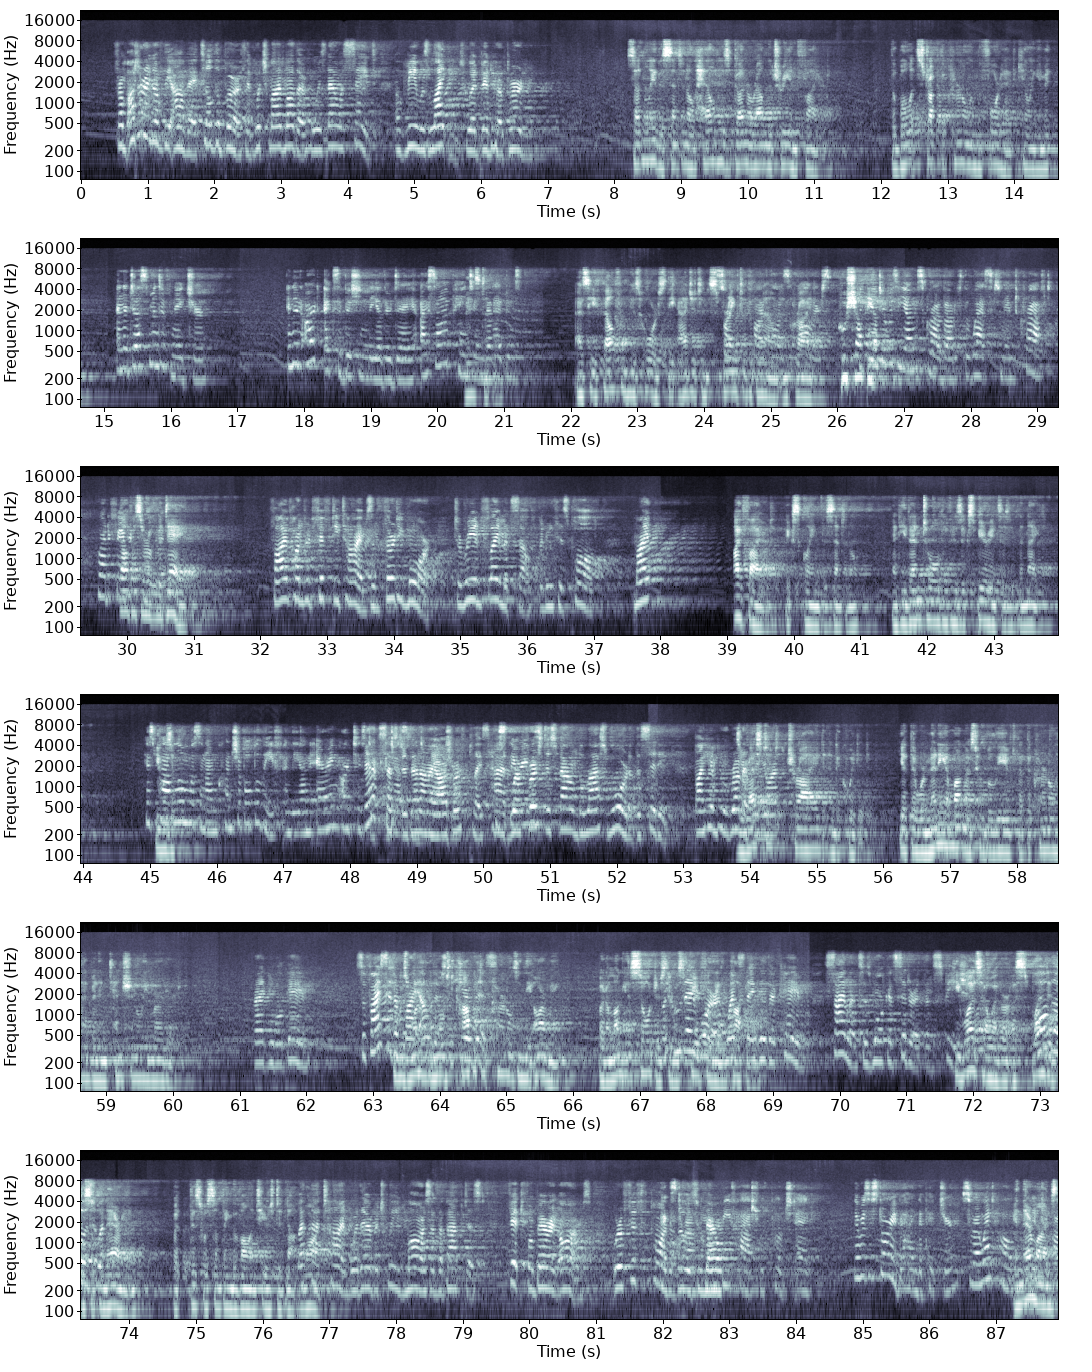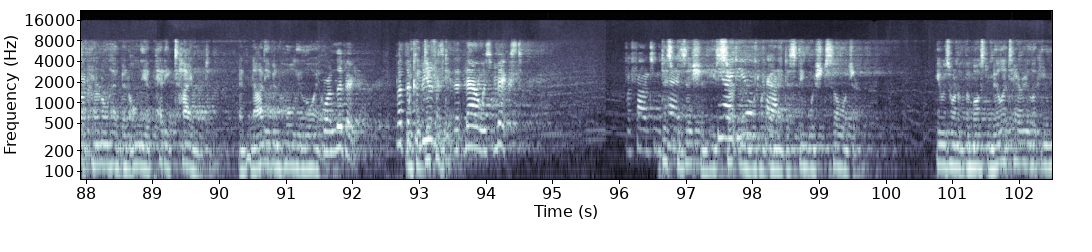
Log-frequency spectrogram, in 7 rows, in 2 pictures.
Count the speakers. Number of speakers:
3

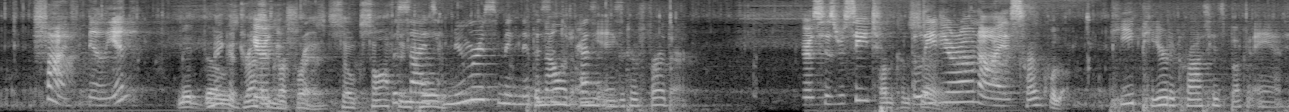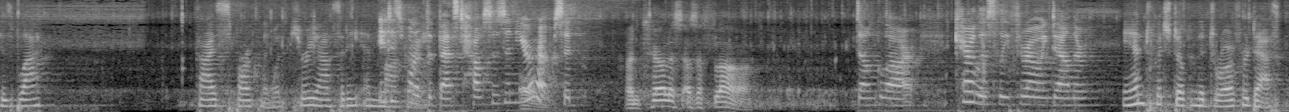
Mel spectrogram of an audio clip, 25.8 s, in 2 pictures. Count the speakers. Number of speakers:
5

